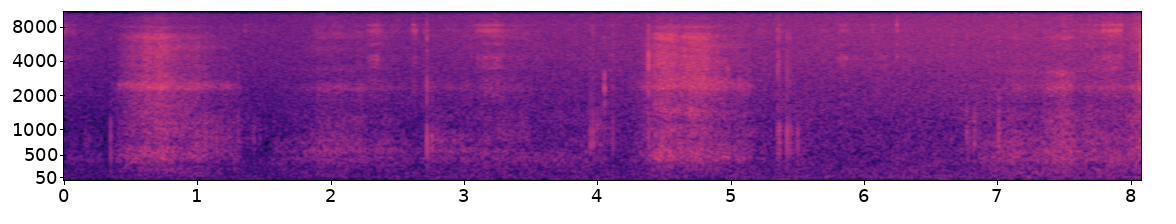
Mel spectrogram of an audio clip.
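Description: A woman's slow breathing heard close on a clip-on microphone: three soft breaths, one near the start, one about four and a half seconds in and a fainter one near the end, with a few small clicks and rustles from her moving on the mat.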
